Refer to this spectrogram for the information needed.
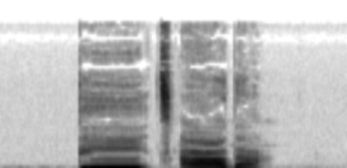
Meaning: fourteen
- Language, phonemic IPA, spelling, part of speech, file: Navajo, /tĩ́ːʔt͡sʼɑ̂ːtɑ̀h/, dį́į́ʼtsʼáadah, numeral, Nv-dį́į́ʼtsʼáadah.ogg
